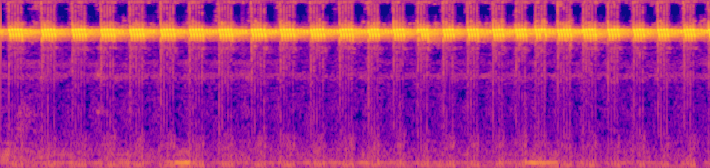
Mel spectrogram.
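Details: Steady cricket chirps, bright high-pitched pulses repeating rapidly and evenly with a higher overtone band, continuous throughout; faint low background hum beneath.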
